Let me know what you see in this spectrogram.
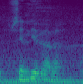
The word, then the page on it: sendevara: Wamesa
